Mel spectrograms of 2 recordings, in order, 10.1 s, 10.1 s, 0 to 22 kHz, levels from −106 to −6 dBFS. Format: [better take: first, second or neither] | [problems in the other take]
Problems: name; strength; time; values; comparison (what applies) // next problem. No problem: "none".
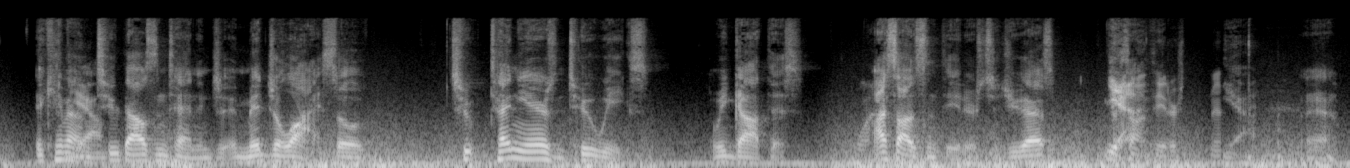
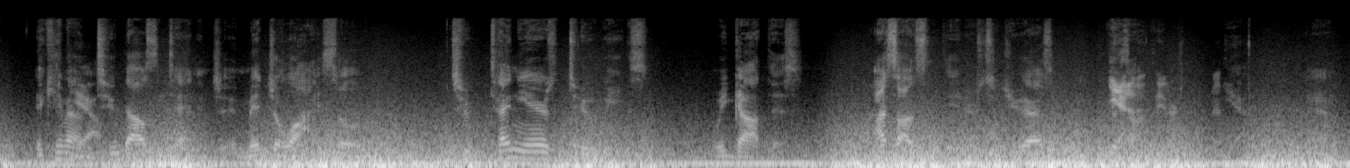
first | low rumble; loud; throughout; 2 dB below the speech; faint in the first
